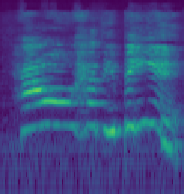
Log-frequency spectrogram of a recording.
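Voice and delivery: high, eager "How have you been?"; bright greeting. Acted. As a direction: greet an old friend gladly. Pun on has-been greeting.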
